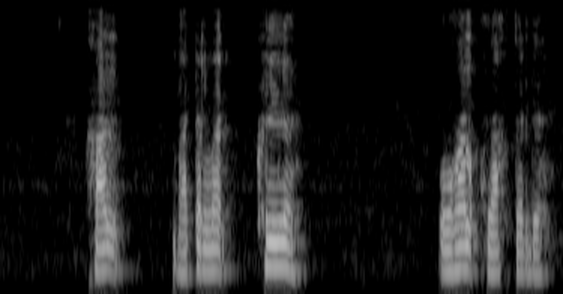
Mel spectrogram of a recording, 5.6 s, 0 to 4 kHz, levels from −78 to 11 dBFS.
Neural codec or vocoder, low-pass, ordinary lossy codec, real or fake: none; 3.6 kHz; none; real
